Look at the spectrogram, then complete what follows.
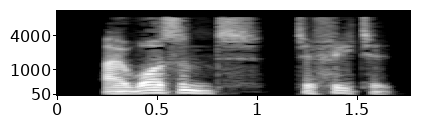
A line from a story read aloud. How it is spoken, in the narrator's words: Gol said quietly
